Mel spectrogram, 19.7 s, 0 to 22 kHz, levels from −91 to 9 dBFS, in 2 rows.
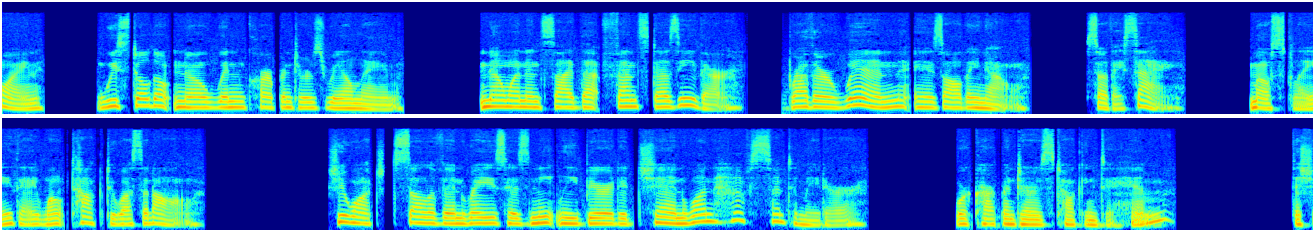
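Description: Speech, with low bit depth without dither audible from start to finish, likely from rounding the samples to about 7 bits. Because no dither was added, the rounding error follows the signal. It sits roughly 30 dB below it, heard as grainy distortion on quiet passages or a near-steady hiss. Sound below one step drops to silence or sputters between two levels. A waveform shows visible stair-stepping, and a spectrogram shows a signal-dependent noise haze spread across the band.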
